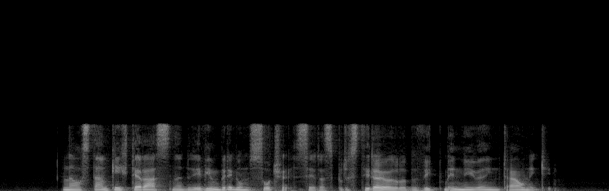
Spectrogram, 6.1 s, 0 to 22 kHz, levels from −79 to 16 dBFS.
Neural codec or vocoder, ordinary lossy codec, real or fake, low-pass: codec, 16 kHz, 1 kbps, FunCodec, trained on LibriTTS, 50 frames a second; none; fake; none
